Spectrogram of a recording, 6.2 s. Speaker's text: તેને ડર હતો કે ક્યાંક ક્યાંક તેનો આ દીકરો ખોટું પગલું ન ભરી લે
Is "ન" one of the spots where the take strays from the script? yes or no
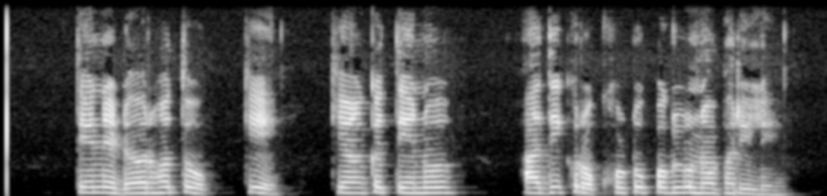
no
